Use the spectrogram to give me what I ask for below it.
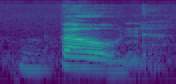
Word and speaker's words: bone: what letters mmm n good job with a silent e because if I don't have that e even if it doesn't sound like anything this word says bond it would be a short o sound but bond isn't a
